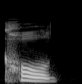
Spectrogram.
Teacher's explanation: you have to hold the L position for a longer duration than you think you need to probably so that the L can be heard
